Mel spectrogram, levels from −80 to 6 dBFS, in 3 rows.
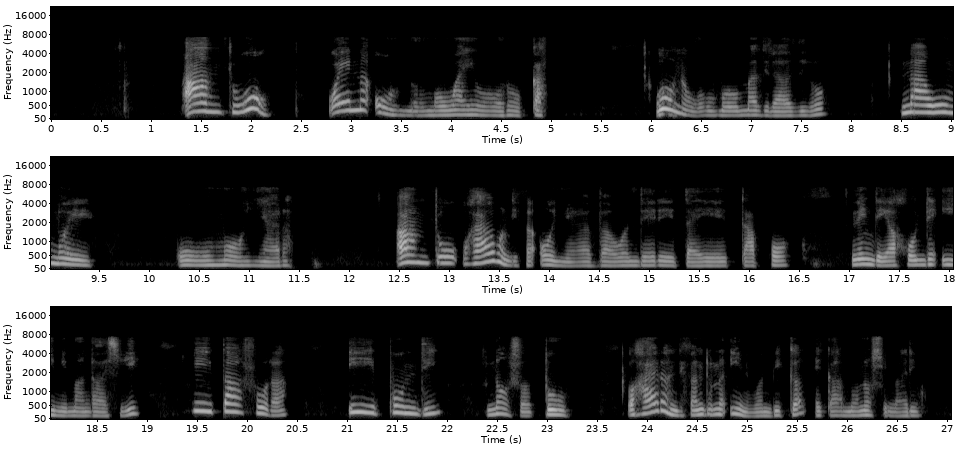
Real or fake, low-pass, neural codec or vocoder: fake; 7.2 kHz; codec, 16 kHz, 1.1 kbps, Voila-Tokenizer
